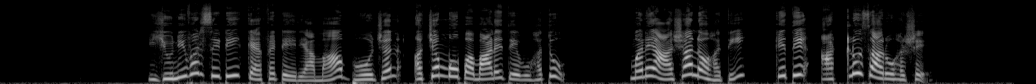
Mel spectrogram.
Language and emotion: Gujarati, surprised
